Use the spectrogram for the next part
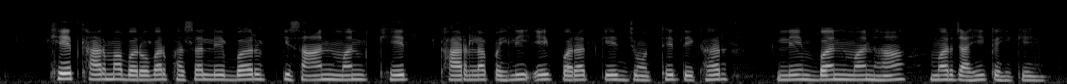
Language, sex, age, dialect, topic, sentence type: Chhattisgarhi, female, 18-24, Western/Budati/Khatahi, agriculture, statement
